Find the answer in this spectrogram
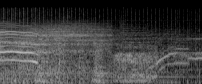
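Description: Cartoon soundtrack: a drawn-out pitched cry with several overtones, sliding slowly down in pitch and fading about half a second in. It is followed by quieter sounds and a short rising tone near the end.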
